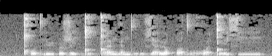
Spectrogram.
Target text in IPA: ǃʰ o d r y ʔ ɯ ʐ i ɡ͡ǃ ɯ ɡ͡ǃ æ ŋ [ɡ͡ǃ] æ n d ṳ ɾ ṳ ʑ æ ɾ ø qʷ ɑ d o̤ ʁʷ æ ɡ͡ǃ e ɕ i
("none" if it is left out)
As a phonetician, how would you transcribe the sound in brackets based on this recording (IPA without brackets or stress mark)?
ɡ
